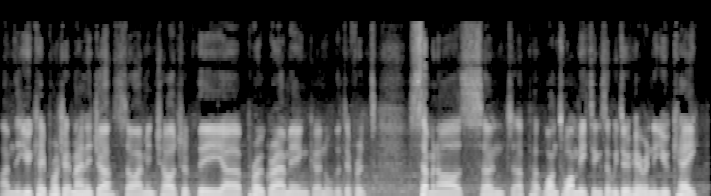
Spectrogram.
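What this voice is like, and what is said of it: English accent. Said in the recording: “originally you were from England, obviously... You can tell by the accent?... Just about, yeah.”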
